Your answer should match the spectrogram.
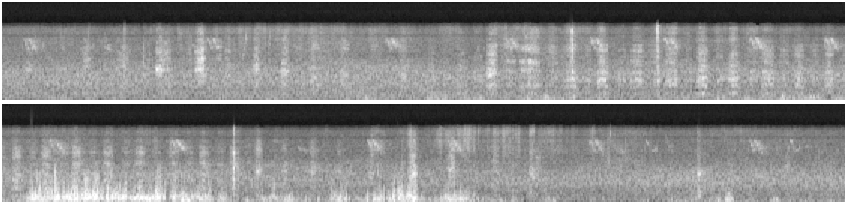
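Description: A bull terrier panting hard close up after bringing back its toy, loudest for a couple of seconds about nine seconds in and again around twelve seconds.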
